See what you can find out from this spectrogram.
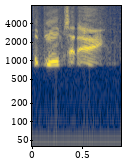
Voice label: chitchat, bot, voice commands; svencoop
